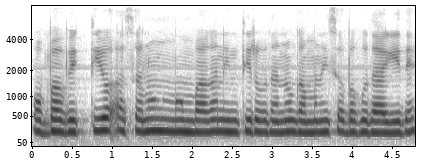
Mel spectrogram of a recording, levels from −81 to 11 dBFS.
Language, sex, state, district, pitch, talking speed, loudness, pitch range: Kannada, female, Karnataka, Shimoga, 210 Hz, 85 wpm, -15 LUFS, 205-215 Hz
